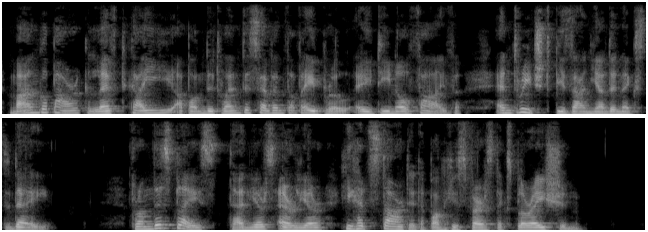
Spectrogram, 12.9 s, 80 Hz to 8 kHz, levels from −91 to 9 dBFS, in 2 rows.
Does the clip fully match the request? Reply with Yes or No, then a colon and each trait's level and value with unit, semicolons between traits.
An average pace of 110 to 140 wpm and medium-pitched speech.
Yes: slow, 135 wpm; medium, 160 Hz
